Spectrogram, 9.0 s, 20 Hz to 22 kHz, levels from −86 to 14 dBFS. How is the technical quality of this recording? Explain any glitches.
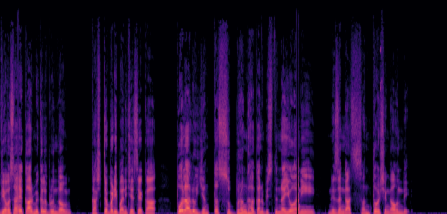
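There are two brief glitches in the speech, both corrupt frame decoded. Around 0.35 to 0.39 s and again at 5.88 to 5.99 s, the decoder played frames with flipped bits. Misread gains and codes spray energy into the wrong frequencies, giving short squeaky blips that peak around -10 and -15 dBFS.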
